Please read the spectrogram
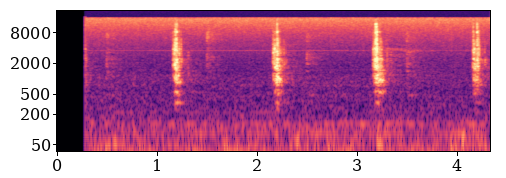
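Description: Countdown timer sound effect: a clock ticking about once a second, with fainter ticks in between, over a low steady rumble.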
